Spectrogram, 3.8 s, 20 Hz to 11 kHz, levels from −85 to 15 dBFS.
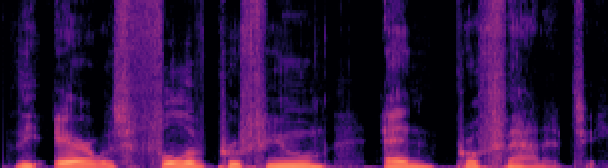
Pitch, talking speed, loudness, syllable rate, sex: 140 Hz, 125 wpm, -17 LUFS, 4.0 syllables/s, male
